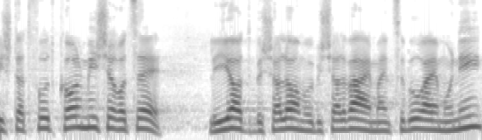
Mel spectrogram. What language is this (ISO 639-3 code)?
heb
